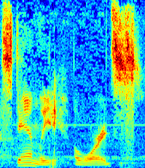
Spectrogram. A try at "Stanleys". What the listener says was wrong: Are you saying Stanley or Stan Lee? There's a difference. sounds like he's saying Stanley, not Stan Lee. sounded different. You hear the difference? There's a difference. Stan Lee. Stan.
